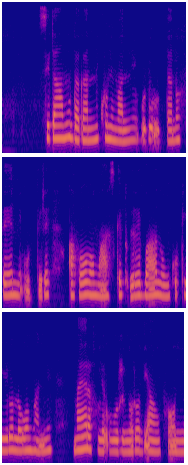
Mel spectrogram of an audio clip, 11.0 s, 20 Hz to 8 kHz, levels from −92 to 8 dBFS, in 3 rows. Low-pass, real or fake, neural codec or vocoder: 7.2 kHz; fake; autoencoder, 48 kHz, 32 numbers a frame, DAC-VAE, trained on Japanese speech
